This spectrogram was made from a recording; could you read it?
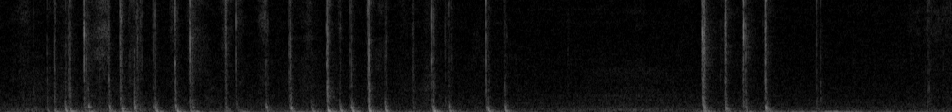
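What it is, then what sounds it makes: Plastic laptop keyboard. Fingertips of one hand type fast on a backlit laptop keyboard with plastic keys, making quick, short clicking taps with a low thud and a bright click on top. A rapid run of keystrokes lasts about two and a half seconds, then goes quiet before a brief final burst of taps.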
